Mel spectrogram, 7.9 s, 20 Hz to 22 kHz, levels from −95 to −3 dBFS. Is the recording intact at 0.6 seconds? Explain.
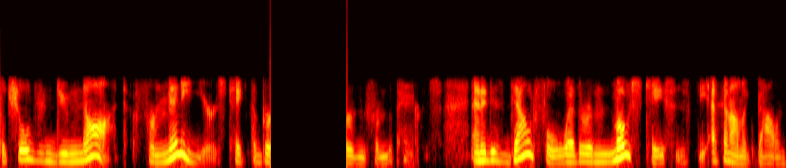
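No. At 0.6 seconds, as throughout the clip, the speech sounds thin, slightly rough and synthetic, with nothing above 3.6 kHz or below 150 Hz. This is G.729 codec damage: at 8 kbit/s it rebuilds speech from a vocal-tract filter, a pitch predictor and a few pulses per frame.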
